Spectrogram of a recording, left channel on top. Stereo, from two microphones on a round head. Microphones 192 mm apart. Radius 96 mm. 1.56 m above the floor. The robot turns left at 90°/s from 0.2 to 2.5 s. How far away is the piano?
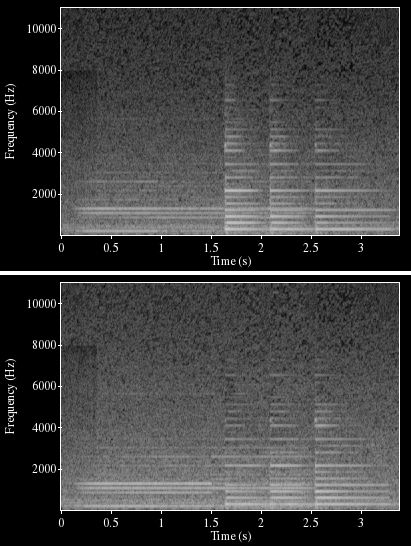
About 0.6 m.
